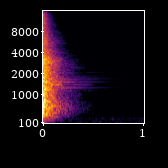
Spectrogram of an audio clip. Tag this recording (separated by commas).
Hands, Clapping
